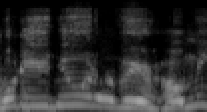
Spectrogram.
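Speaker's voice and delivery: very high-pitched, confrontational yelling. Retelling how a tour manager yelled at a photographer: imitating someone yelling. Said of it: "tour manager came up and yelled at me".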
